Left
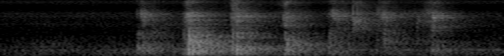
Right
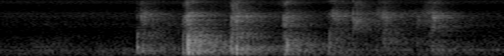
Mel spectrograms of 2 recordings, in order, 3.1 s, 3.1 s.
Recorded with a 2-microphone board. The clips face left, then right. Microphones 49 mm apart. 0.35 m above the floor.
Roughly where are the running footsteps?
Right.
